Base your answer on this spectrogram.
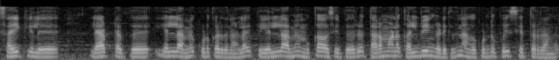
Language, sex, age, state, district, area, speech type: Tamil, female, 60+, Tamil Nadu, Kallakurichi, rural, spontaneous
